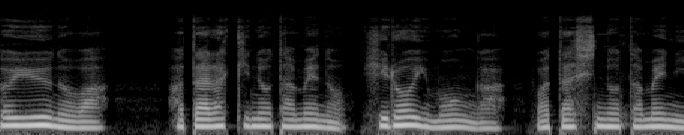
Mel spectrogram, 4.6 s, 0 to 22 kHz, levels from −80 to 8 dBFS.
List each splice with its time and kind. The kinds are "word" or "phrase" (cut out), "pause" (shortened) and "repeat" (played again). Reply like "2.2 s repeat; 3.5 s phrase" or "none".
2.4 s pause; 3.5 s pause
